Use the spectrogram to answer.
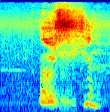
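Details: Single sneeze, recorded in Nicaragua (Horsetail and Sneeze): a quick voiced intake followed by a sharp, hissing burst of air.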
